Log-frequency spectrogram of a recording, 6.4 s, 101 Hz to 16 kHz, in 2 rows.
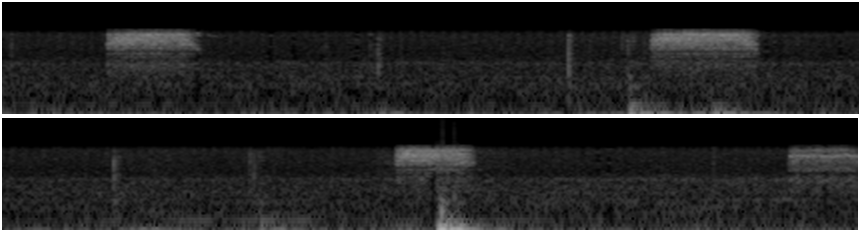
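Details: Young barn owls begging at their first feeding in Théding, France, on 8 July 2020. Four rasping hisses arrive roughly every two seconds, separated by faint ticks and a low background rumble.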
